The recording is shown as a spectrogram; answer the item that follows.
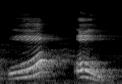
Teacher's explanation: ও ঠোঁটটা গোলাকৃত হয়ে যায়, কারণে এটা কণ্ঠ এবং ওষ্ঠ দুটোরই ব্যবহার হচ্ছে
